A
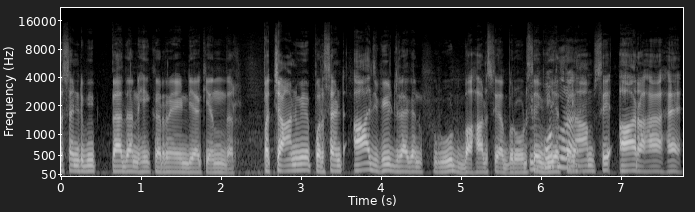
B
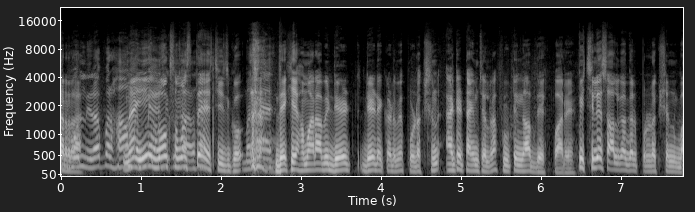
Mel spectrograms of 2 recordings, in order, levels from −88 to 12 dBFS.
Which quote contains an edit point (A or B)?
B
